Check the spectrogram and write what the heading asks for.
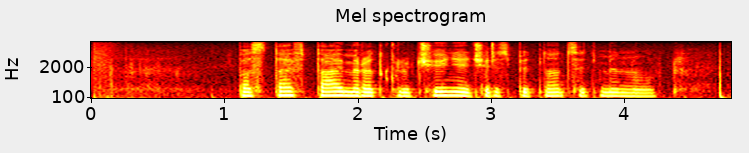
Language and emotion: Russian, neutral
